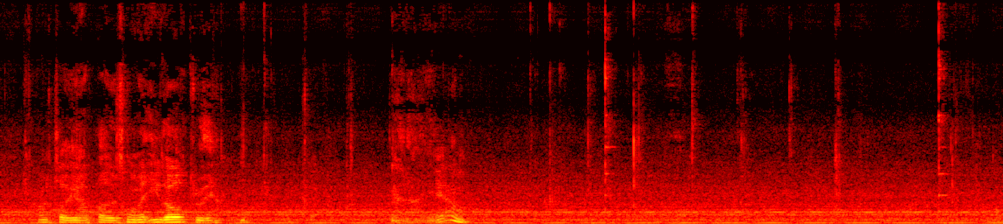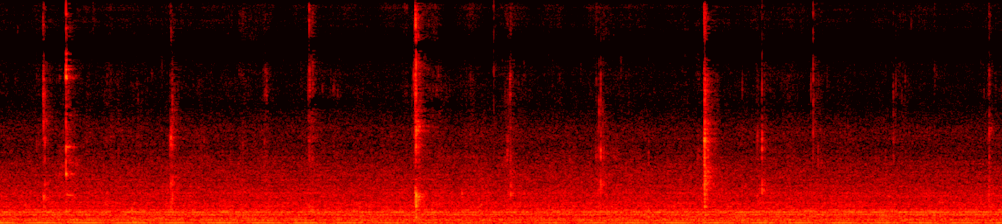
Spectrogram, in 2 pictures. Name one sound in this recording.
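A taco shell crinkles and crunches softly under fingers.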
